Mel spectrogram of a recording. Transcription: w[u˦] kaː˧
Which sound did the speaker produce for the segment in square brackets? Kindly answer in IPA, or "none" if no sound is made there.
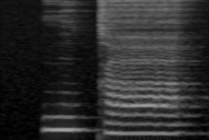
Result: u˦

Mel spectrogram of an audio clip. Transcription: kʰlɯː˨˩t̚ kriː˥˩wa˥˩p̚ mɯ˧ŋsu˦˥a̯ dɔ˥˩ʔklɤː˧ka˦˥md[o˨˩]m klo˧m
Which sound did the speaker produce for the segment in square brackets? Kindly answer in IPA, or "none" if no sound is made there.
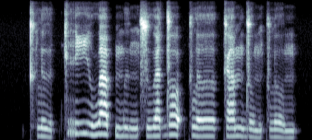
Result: o˨˩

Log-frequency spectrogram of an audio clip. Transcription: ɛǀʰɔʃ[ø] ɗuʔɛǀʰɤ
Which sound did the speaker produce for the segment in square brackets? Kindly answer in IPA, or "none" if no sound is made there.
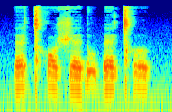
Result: ɛ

